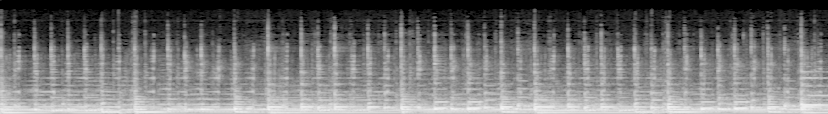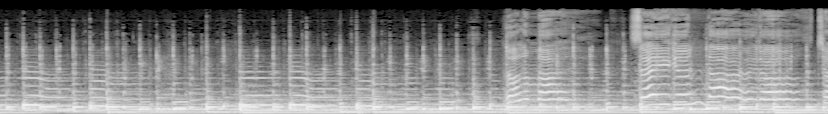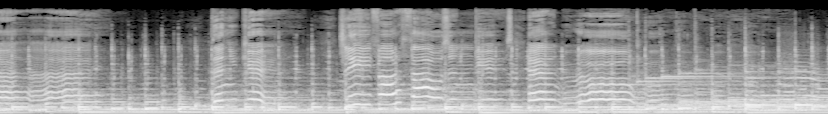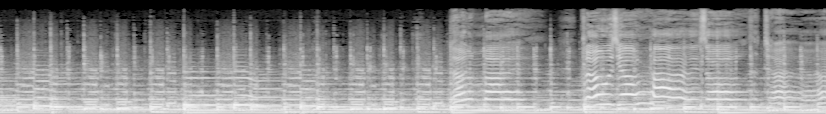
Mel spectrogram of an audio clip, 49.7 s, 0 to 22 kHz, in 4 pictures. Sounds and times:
Music: 0.0 - 49.6.

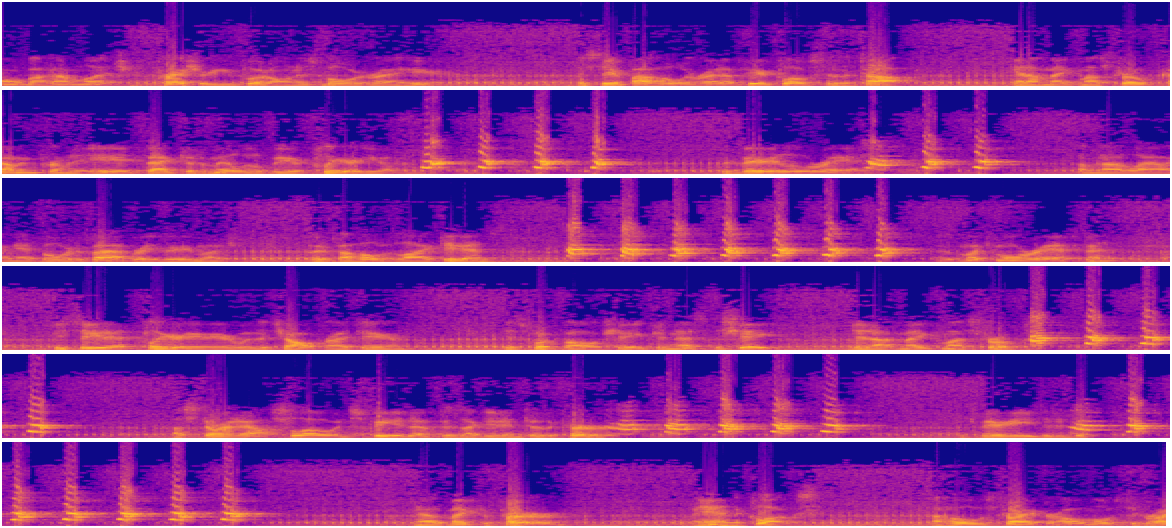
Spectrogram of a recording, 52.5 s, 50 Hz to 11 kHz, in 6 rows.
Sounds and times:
Speech: 0.0 - 3.4, 4.3 - 6.9, 7.6 - 11.8, 14.2 - 15.3, 16.8 - 21.3, 24.5 - 26.0, 26.7 - 29.4, 30.0 - 34.0, 36.3 - 39.6, 42.2 - 43.4, 46.9 - 48.1, 49.0 - 50.0, 50.8 - 52.5.

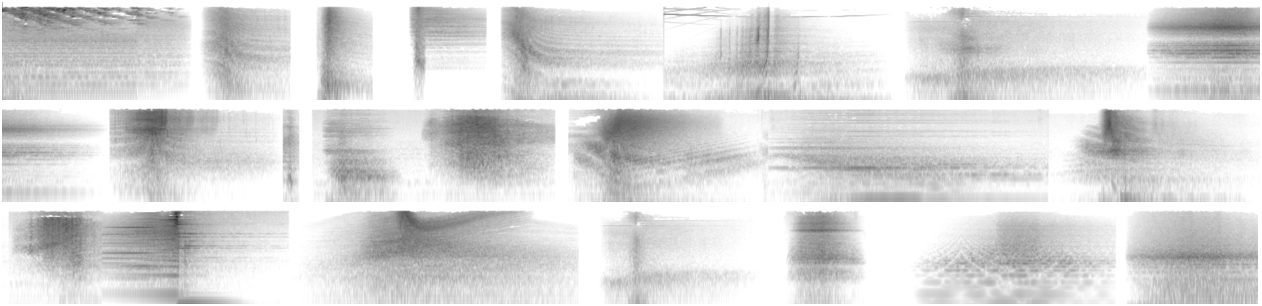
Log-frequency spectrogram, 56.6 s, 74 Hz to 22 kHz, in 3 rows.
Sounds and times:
Whoosh, swoosh, swish: 25.2 - 30.2, 37.9 - 39.4, 42.8 - 45.7.

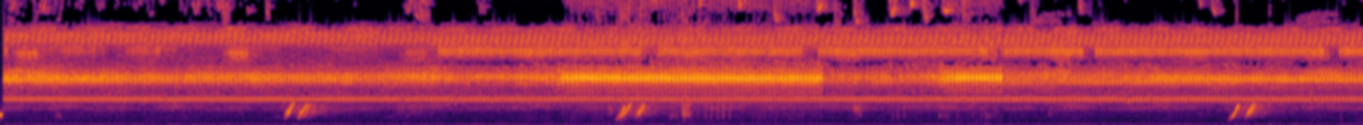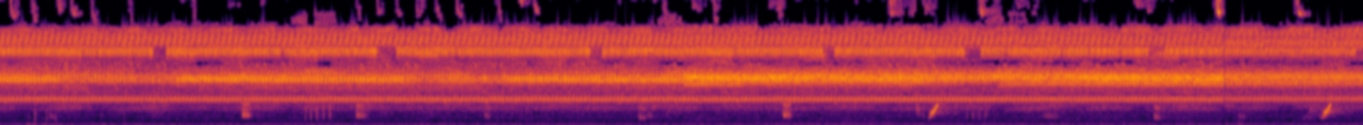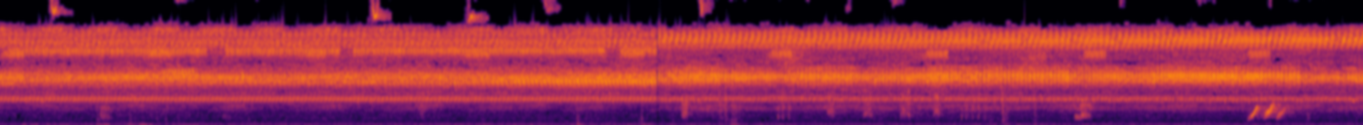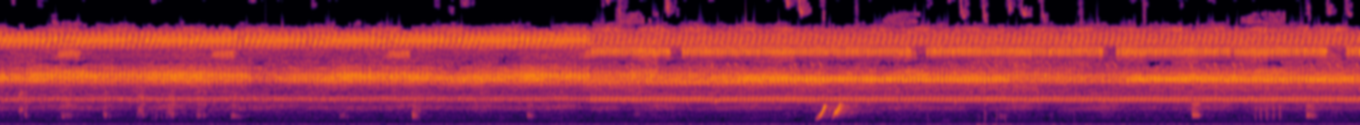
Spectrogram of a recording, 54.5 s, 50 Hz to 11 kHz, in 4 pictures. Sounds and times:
Frog: 0.0 - 54.4.

